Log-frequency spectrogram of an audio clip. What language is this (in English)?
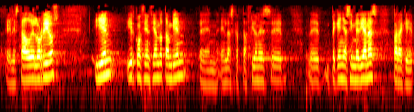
Spanish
